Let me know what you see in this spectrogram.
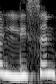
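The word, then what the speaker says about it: listen: लिसन की meaning सुनो अब यहां पर टी साइलेंट रहेगा एल आई एस टी ई एन का लिसन पढ़ेंगे टी साइलेंट रहेगा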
